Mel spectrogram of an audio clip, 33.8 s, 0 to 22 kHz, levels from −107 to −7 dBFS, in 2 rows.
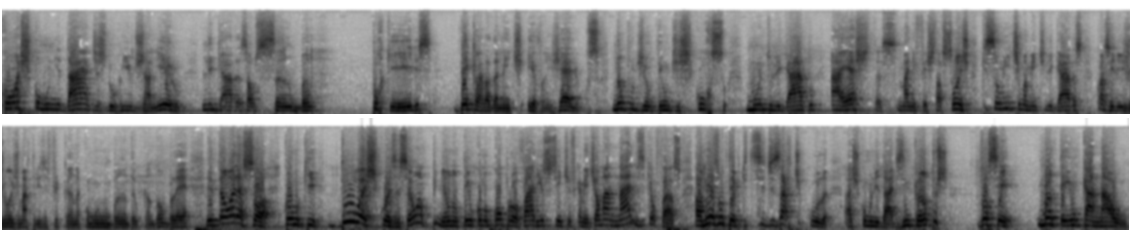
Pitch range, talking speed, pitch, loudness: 130-180 Hz, 135 wpm, 155 Hz, -12 LUFS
